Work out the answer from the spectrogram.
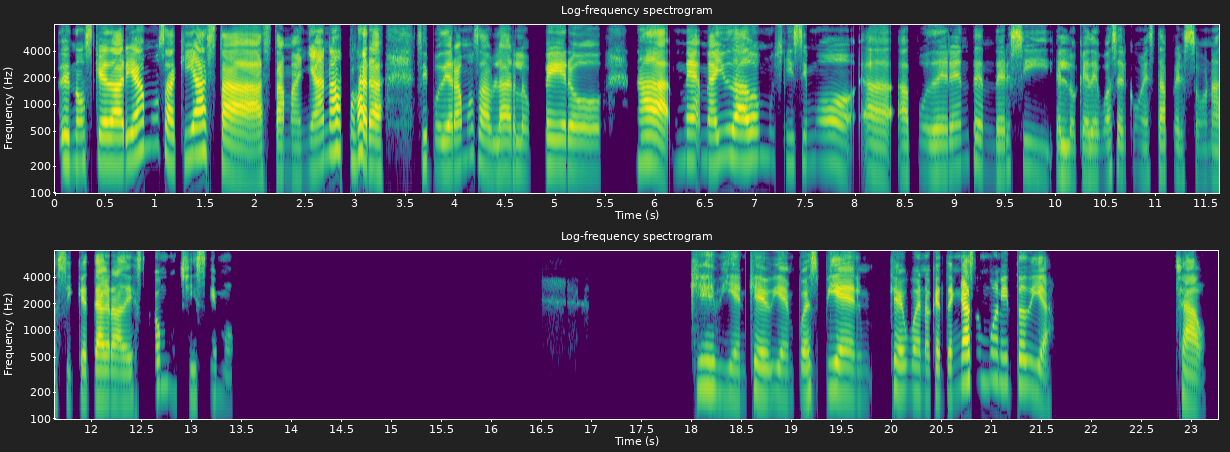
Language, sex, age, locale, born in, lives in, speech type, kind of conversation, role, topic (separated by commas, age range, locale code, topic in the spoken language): Spanish, female, 30-34, es-US, Puerto Rico, United States, conversation, unstructured, none, ¿Crees que todas las personas merecen una segunda oportunidad?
